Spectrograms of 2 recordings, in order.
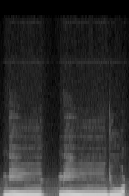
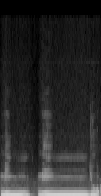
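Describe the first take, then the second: First: The n is hidden with a nasal sound. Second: The n is pressed straight into the j. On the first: The speaker calls it right. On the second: The speaker calls it wrong. "Jangan kita baca"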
